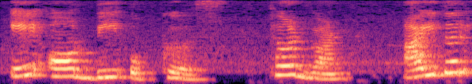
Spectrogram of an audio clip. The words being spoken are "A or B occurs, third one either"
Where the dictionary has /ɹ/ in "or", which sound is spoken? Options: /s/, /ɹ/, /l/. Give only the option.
/ɹ/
